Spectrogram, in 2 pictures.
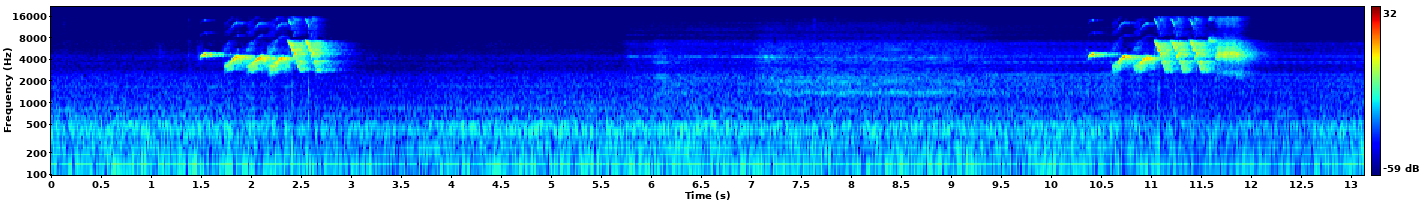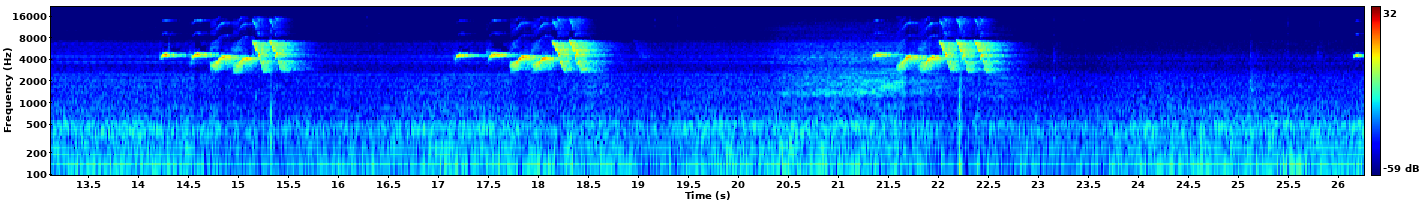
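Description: Male double-collared seedeater (coleiro) singing its fast 'tui tui' song: five short phrases of rapid repeated high notes, each about a second long, several seconds apart.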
